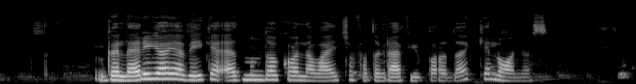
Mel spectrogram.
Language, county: Lithuanian, Vilnius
